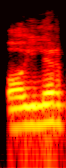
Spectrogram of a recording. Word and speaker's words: Euler: Este número de E se conoce como número de Euler, lo van a encontrar escrito como Euler, pero se pronuncia Euler porque es alemán, creo.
